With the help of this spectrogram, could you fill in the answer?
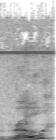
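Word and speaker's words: ρ: slanted or cursive almost this letter is pronounced Row from the Greek alphabet and so it's a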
